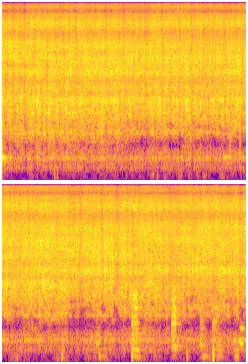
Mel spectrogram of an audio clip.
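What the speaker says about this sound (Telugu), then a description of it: "నూనెలో బాగా వేగాలండి." Brinjal pieces fry in plenty of hot oil, a loud, dense, unbroken sizzle with a few soft stirring knocks near the end.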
